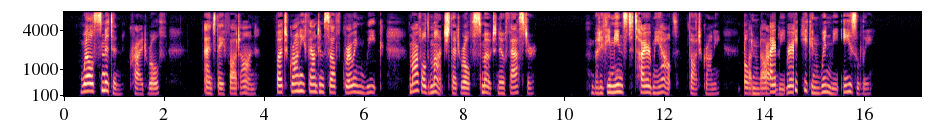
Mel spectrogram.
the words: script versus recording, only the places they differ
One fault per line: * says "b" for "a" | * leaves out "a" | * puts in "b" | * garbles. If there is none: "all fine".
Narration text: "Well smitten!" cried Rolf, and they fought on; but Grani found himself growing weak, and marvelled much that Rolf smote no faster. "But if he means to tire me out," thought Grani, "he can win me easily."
* leaves out "and"
* garbles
